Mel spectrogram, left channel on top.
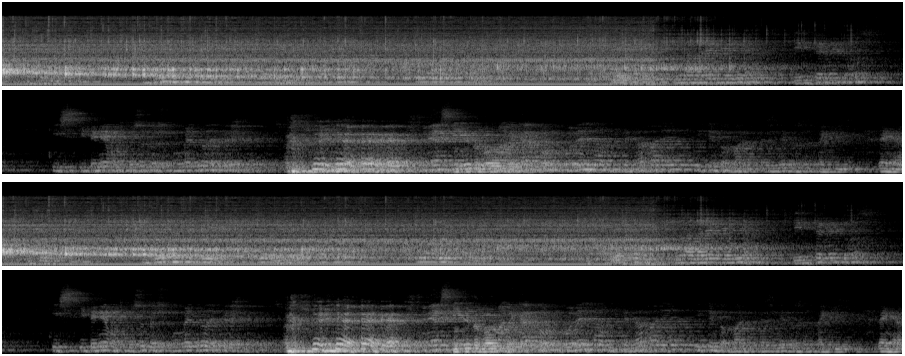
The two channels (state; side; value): normal; both; correlation 0.65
